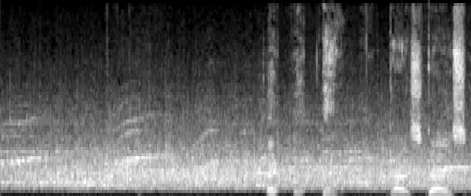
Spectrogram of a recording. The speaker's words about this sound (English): I really did think that the crowd's feeling the state. I mean, you heard that first round of applause. You guys loving us out there?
